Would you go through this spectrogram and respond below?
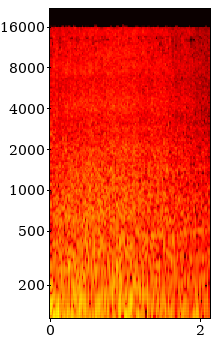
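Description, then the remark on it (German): A riverboat's engine drones low and steady while water washes continuously along the hull as it moves slowly upstream on the Weser toward the Hemelingen lock, with some wind rushing over the microphone; no one speaks. “Wir blicken von Bord der Gräfin Emma auf die Weser und bewegen uns ganz langsam flussaufwärts Richtung Hemelinger Schleuse.”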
